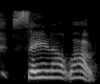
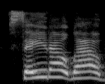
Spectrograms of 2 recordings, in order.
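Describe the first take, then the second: First: Said in the usual way. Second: Louder command. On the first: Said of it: "There's nobody here". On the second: Shown as a demonstration.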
